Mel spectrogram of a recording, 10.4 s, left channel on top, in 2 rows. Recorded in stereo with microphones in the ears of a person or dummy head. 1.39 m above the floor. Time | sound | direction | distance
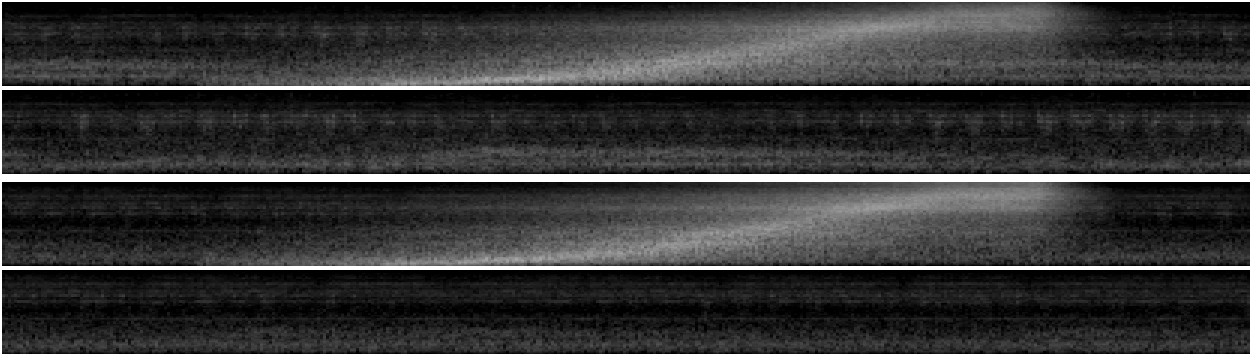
0.8 | a whoosh | 10° right (ahead or behind) | 0.8 m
